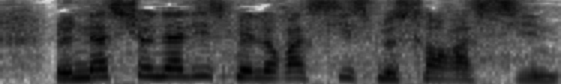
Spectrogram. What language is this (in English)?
French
